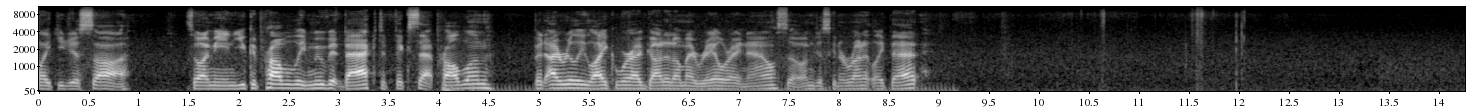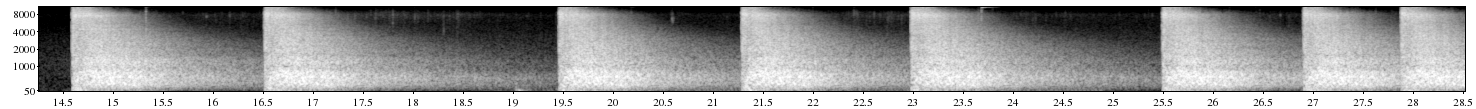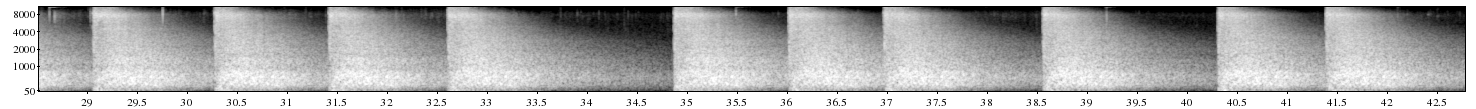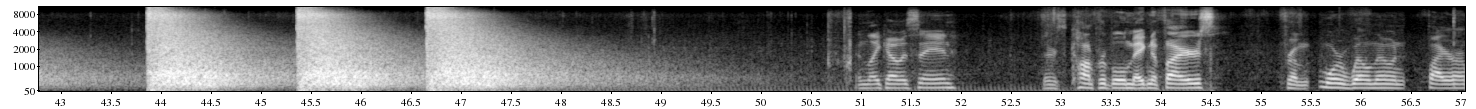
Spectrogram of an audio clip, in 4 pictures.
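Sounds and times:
rifle shots: 14.6s - 49.2s.

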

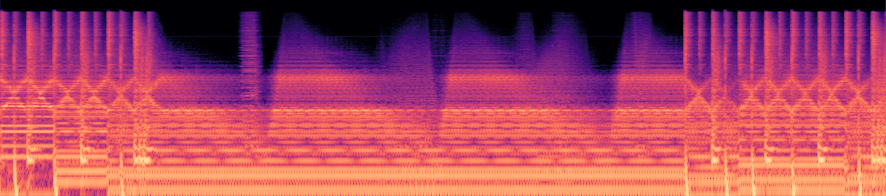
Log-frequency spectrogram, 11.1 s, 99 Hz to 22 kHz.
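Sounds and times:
distorted synthesizer drone chord: 0.0s - 11.0s.

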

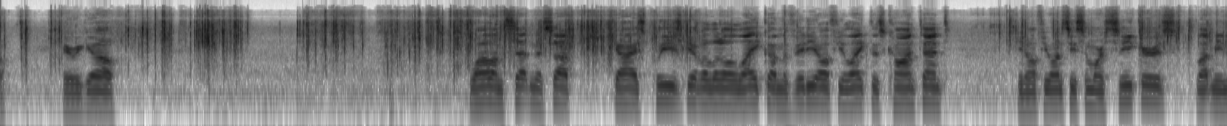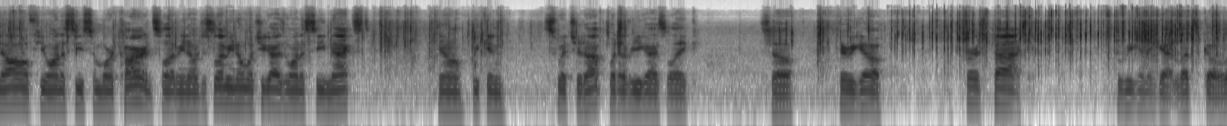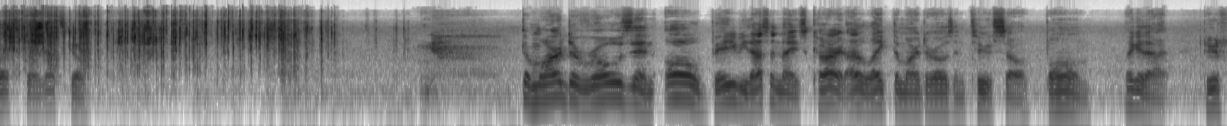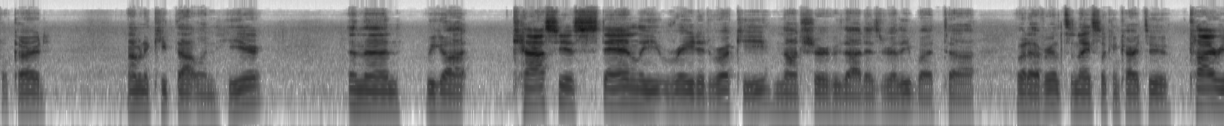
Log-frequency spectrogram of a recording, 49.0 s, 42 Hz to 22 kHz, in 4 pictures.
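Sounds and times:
foil wrappers crinkling: 0.0s - 7.3s, 9.9s - 18.9s, 19.9s - 28.6s.

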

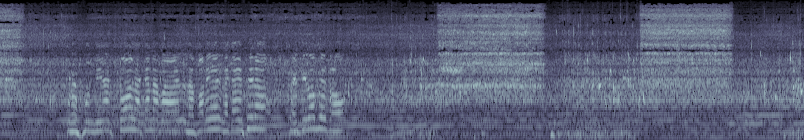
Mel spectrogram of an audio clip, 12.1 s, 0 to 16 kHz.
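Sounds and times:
background music: 0.0s - 12.0s
bubbling of exhaled air: 2.8s - 12.0s
diver inhaling through regulator hiss: 6.6s - 8.4s, 9.6s - 11.1s.

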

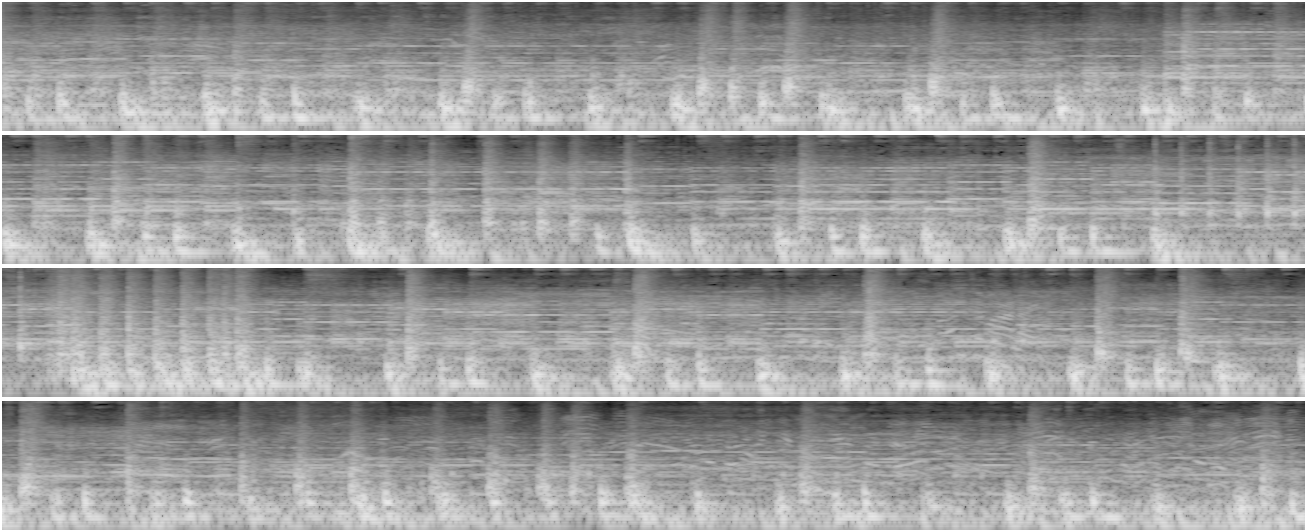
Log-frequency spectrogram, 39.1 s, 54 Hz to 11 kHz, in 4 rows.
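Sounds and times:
marching drum band: 0.0s - 39.0s
melody over drums: 0.0s - 39.0s.

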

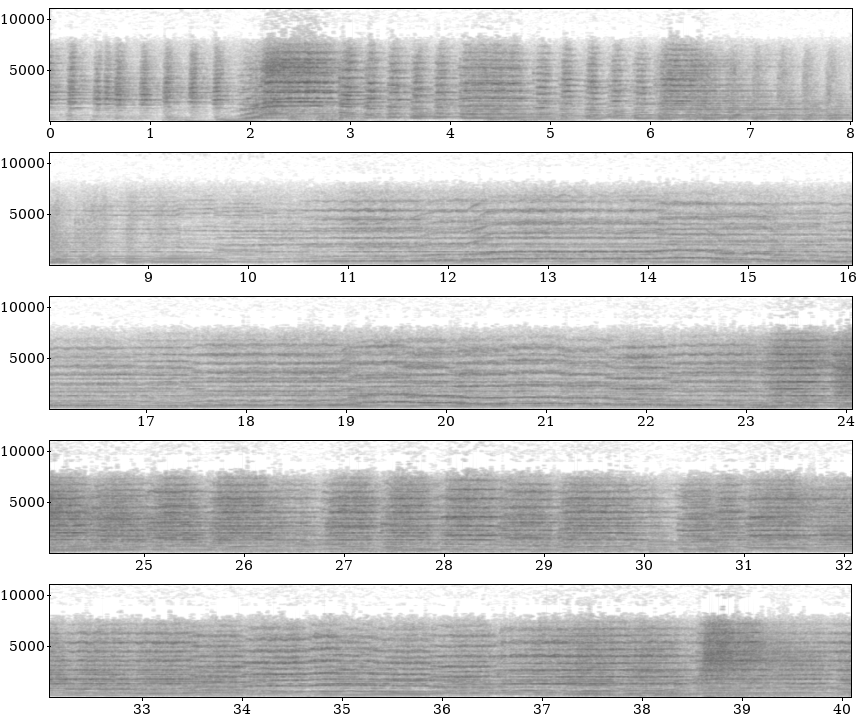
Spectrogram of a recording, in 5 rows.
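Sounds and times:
orchestral music: 0.0s - 40.0s
choir singing slow melody: 10.4s - 26.4s.

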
